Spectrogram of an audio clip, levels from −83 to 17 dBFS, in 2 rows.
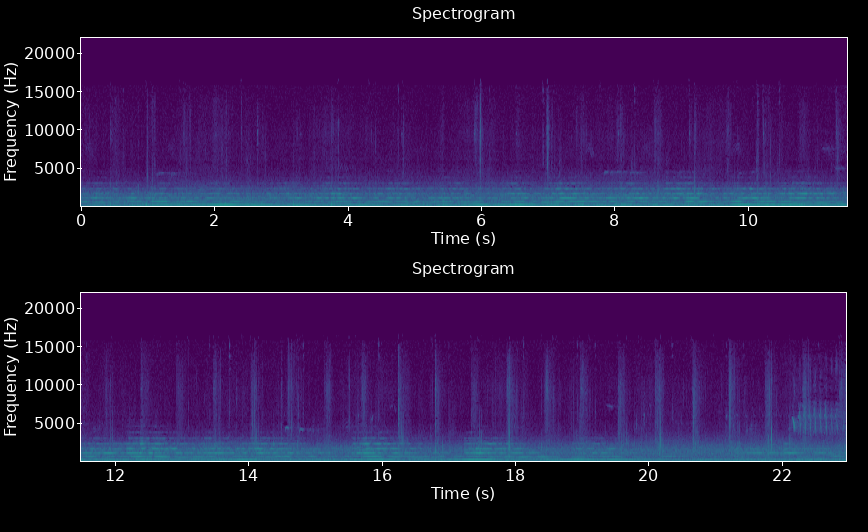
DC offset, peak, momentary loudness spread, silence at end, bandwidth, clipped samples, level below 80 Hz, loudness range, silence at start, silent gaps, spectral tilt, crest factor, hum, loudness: under 0.1%; -16 dBFS; 5 LU; 0 s; 16.5 kHz; under 0.1%; -42 dBFS; 3 LU; 0 s; none; -5.5 dB/octave; 20 dB; none; -38 LUFS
